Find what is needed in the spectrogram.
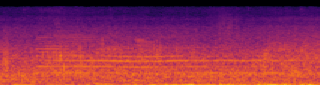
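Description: Ford Bronco crawling slowly over rock, its running engine and drivetrain a low rumble with a steady whine over it.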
